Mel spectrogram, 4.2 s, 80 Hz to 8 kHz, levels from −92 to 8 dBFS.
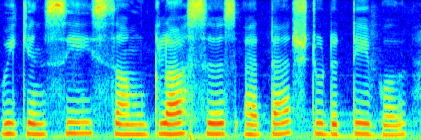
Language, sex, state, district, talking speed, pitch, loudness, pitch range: English, female, Assam, Kamrup Metropolitan, 130 wpm, 215 Hz, -15 LUFS, 205-220 Hz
